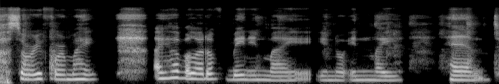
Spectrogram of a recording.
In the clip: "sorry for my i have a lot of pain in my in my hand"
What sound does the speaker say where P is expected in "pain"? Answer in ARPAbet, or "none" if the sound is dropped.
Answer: B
